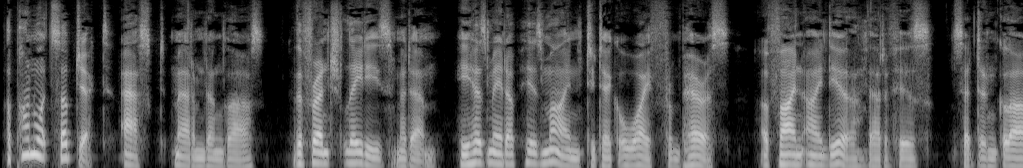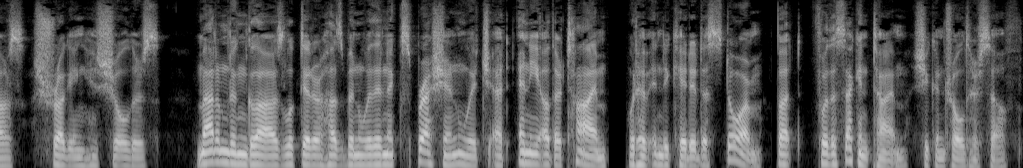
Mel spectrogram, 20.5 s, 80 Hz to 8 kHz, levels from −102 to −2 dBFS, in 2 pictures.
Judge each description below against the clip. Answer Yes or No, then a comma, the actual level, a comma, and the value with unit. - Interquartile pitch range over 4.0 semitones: No, average, 3.7 semitones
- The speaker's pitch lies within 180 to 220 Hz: No, low, 115 Hz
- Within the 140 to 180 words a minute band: Yes, average, 175 wpm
